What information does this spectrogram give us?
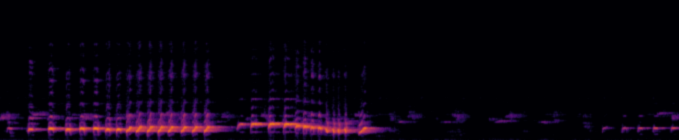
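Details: Yellow-vented bulbul song used as a lure for songbirds: series of rapid, repeated whistled notes, each rising and then falling, climbing higher midway before a dropping run, then a pause and faint repeated notes.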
